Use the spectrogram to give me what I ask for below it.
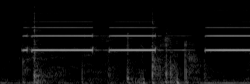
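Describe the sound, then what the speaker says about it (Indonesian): Digital multimeter in continuity buzzer mode testing a shorted diode on an audio mixer circuit board, giving three steady high-pitched beeps of about half a second each, close and clear over faint handling noise. "Ini kita cek dengan mode buzzer."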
